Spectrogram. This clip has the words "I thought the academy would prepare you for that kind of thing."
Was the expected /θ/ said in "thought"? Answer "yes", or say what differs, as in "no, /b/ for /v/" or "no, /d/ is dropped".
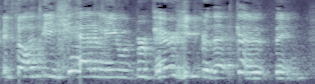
no, /s/ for /θ/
